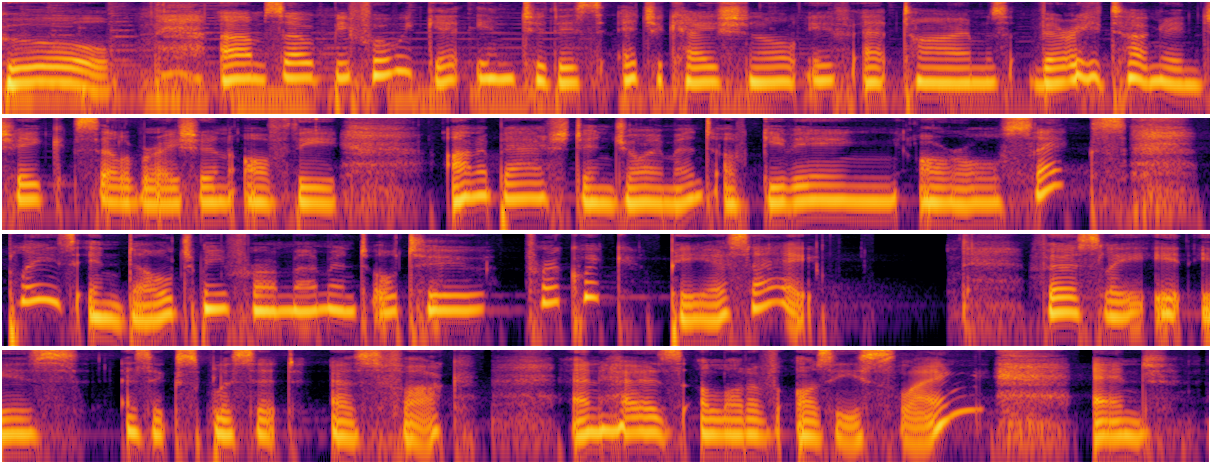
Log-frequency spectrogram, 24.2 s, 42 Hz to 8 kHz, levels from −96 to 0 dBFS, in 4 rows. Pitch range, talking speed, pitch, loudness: 155-210 Hz, 130 wpm, 180 Hz, -18 LUFS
